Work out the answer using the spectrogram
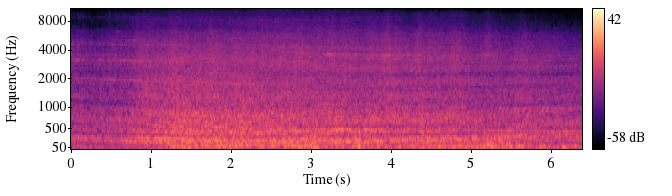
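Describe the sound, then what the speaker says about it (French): Airplane passing overhead, a steady broadband engine roar that swells in after about a second and holds loud and constant throughout, with no voices. "En 2 minutes, vous avez déjà eu 2 avions."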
